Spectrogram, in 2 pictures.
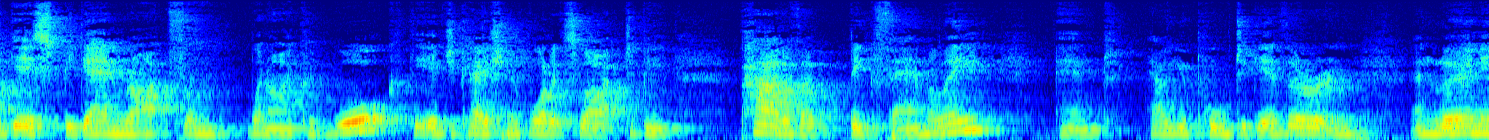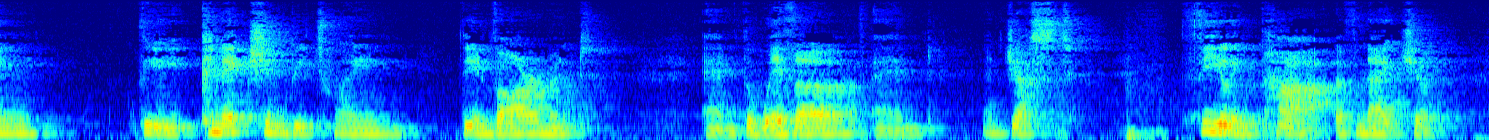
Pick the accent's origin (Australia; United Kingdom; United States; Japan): Australia; Maitland, South Australia; from the age of about three we lived on a farm that was 15 kilometres south of Maitland, the district of Sandylands, which is a huge metropolis that in its heyday had a couple of houses and a telephone exchange.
